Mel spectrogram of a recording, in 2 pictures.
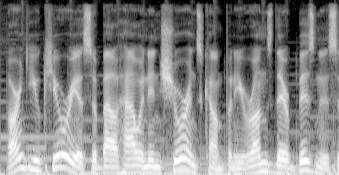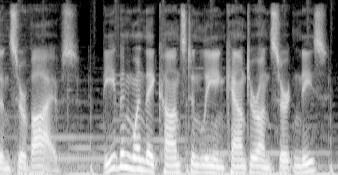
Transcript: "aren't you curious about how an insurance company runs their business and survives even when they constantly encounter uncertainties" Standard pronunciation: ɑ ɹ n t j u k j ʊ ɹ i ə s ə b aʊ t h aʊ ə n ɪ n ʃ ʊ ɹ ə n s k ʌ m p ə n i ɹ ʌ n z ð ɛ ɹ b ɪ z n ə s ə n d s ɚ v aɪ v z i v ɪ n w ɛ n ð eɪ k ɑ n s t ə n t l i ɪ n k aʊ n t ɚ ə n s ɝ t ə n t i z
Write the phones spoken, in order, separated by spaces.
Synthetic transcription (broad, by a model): ɑ ɹ n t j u k j ʊ ɹ i ə s ə b aʊ t h aʊ ə n ɪ n ʃ ʊ ɹ ə n s k ʌ m p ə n i ɹ ʌ n z ð ɛ ɹ b ɪ z n ə s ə n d s ɚ v aɪ v z i v ɪ n w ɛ n ð eɪ k ɑ n s t ə n t l i ɪ n k aʊ n t ɚ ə n s ɝ t n t i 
